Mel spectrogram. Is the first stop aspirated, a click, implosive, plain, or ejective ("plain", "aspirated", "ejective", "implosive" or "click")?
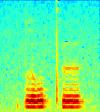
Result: plain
